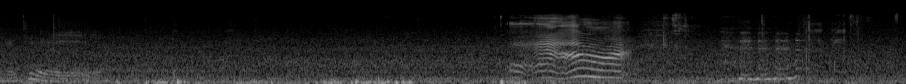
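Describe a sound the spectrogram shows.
A baby squeals and babbles up close.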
